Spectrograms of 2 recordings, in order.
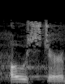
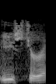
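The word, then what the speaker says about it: Ēostre: There is some argument that maybe some of that was borrowed from the Anglo-Saxons because they did have a goddess called Easter, or some pronounce it Oster, but most of them pronounced it Easter, and that was a celebration of, again, the resurrection.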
